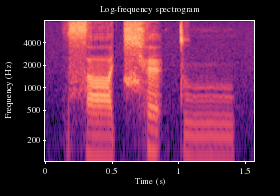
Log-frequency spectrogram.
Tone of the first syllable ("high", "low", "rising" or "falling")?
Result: low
